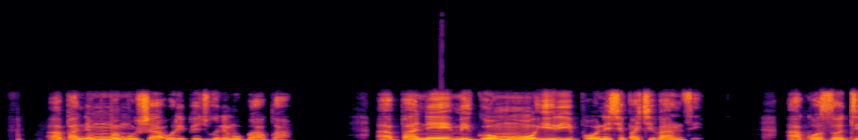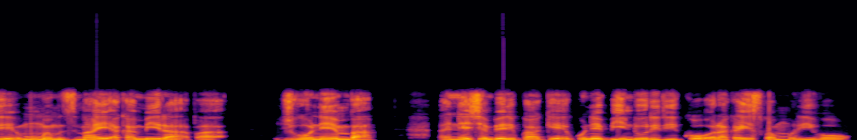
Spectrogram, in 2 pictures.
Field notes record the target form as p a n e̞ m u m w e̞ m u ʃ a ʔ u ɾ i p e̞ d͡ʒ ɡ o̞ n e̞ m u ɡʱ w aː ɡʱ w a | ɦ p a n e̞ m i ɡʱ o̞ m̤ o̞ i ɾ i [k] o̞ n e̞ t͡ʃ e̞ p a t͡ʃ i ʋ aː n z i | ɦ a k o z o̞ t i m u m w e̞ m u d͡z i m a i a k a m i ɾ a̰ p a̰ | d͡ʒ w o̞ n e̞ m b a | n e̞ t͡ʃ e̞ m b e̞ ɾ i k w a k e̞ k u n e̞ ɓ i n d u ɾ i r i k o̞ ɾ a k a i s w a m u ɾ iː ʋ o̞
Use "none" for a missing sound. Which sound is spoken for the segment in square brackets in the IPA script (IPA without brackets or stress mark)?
p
